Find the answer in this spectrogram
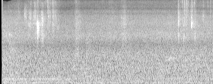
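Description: A steady low rumble of outdoor background noise with a couple of faint clicks.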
